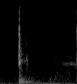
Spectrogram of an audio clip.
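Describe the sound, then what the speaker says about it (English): Two crisp keystrokes on a computer keyboard while a command is entered at a command line, close and isolated, with a short pause between them. "I'm inputting at the command line with the keyboard"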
